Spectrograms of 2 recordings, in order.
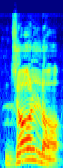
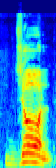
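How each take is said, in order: First: "ज, ल" as two separate drawn-out letters; spelled letter by letter. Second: "जल" as one syllable, ending on ल; blended into one word. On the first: Teacher sounding out letters for pupils, spelled out. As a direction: say "ज, ल" slowly, each with its own vowel. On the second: Teacher showing pupils the joined reading, blended. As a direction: join "जल" up, loud and low. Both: Shown as a demonstration. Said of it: "तो इसे जल पढ़ेंगे".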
